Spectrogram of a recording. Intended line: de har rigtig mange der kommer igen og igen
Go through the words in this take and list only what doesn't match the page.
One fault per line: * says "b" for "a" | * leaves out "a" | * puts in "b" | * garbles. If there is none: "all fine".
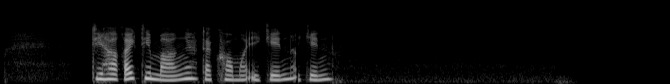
* leaves out "og"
